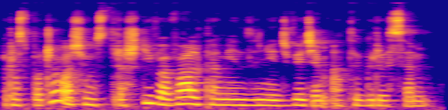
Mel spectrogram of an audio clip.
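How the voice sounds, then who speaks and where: Female narrator, mid-pitched, lively children's story reading. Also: fast talker.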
